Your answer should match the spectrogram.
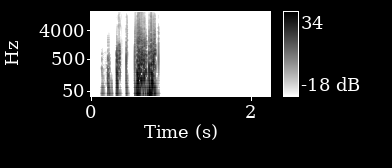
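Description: A brief, loud burst of scratchy noise in the first second: a few quick scrapes, then a louder one lasting about a third of a second.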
